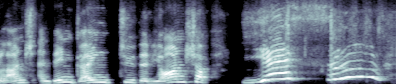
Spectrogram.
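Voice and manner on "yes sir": high, drawn-out cry of approval; excited cheer. Real, not acted. Cheering a viewer's yarn shop trip.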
